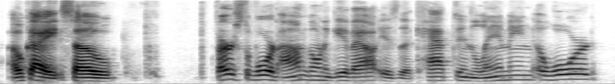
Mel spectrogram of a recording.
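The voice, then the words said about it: Scratchy, hoarse voice. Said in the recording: “What I'm trying to do is not cough all over the place ... my voice is getting more and more scratchy as we go along, so it ain't going to last”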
